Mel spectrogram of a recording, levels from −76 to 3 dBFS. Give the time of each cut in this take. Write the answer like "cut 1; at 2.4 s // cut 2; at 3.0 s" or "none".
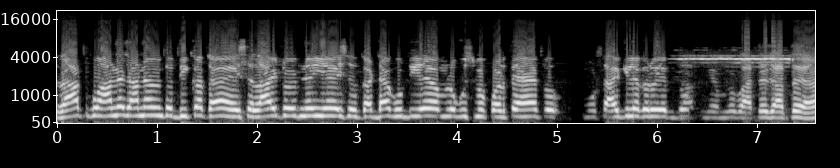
cut 1; at 6.2 s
